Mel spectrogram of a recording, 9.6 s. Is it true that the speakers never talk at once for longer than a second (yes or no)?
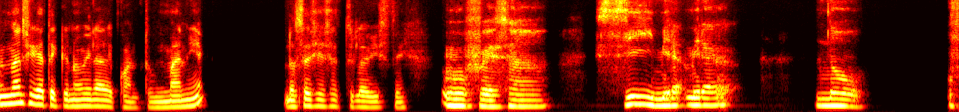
yes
